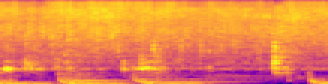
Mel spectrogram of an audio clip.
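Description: Mushrooms fry in oil with a continuous loud sizzle, while a utensil stirs and scrapes through the pan in repeated strokes.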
